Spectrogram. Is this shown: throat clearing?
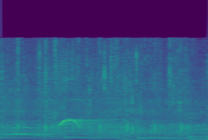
no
